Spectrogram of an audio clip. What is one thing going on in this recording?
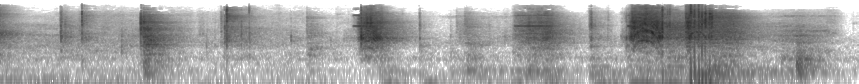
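A cordless drill whirs in short bursts.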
